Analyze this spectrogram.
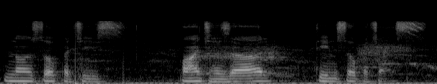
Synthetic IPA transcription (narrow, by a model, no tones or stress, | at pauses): nɔːsɔːpət͡ʃiːs | pãːt͡ʃɦɐzaːɾt̪iːnsɔpət͡ʃaːs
